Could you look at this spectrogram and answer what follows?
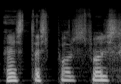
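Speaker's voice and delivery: hurried local answer; dismissive local. Retold or imitated. Florianópolis local brushing off the confused newcomer. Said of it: "Eu falo".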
